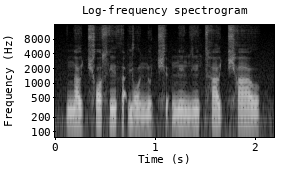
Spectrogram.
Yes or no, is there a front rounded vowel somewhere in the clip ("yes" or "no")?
no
